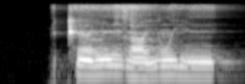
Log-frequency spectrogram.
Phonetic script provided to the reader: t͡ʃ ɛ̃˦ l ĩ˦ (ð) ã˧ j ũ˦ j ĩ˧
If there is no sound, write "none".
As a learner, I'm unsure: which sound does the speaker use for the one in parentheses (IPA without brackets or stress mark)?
z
